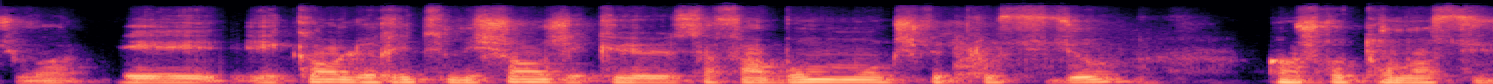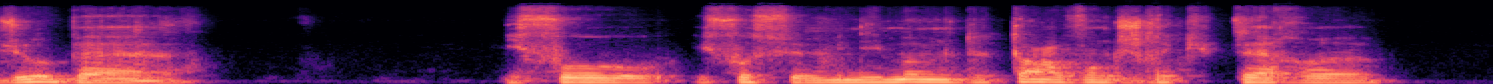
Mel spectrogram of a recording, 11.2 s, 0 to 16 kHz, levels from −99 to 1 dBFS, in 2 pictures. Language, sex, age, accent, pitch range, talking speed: French, male, 20-39, French, 95-120 Hz, 210 wpm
